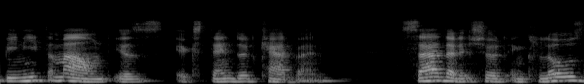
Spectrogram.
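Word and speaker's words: Cadfan: You pronounce it Cadvan. By the way, one F is always a V sound in Welsh.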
